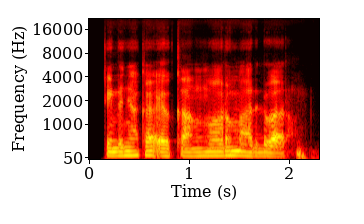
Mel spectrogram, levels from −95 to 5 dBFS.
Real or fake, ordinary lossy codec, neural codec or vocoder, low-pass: fake; none; codec, 44.1 kHz, 2.6 kbps, SNAC; none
